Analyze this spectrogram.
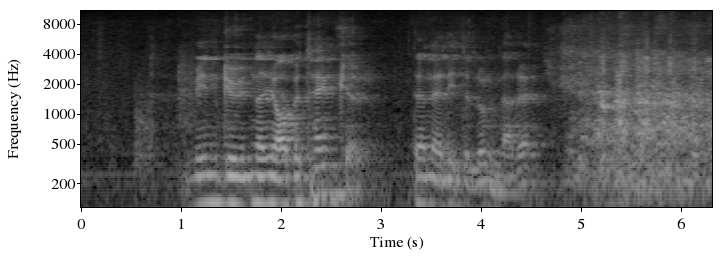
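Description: An elderly man speaks calmly into a microphone, heard through loudspeakers in a large hall.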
